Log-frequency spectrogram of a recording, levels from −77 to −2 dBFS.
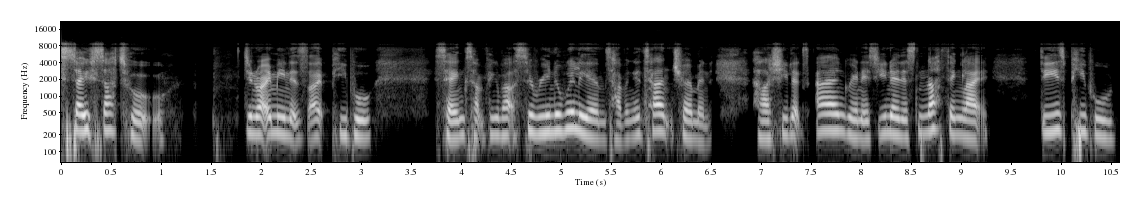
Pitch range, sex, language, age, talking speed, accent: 175-220 Hz, female, English, 20-39, 185 wpm, British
